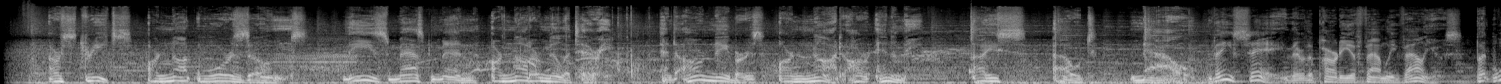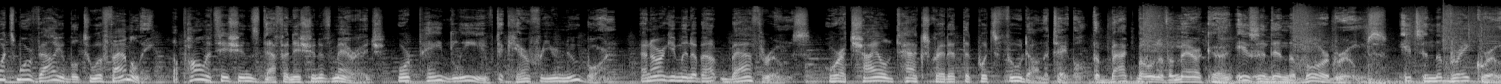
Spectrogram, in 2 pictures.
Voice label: Political, voiceover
